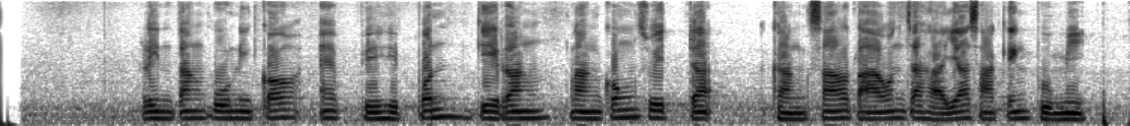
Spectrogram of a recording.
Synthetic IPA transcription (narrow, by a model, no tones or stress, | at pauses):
lint̪aŋpunikɔɛb̥e̤ɦipʊnkiɾaŋlaŋkʊŋswiɖ̥a̤ʔ | ɡ̥ä̤ŋsalt̪aʊnt͡ʃaɦajasakɪŋb̥ṳmi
